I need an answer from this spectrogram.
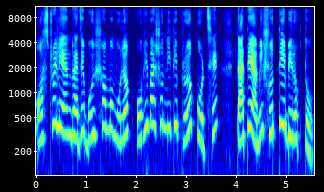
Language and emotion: Bengali, angry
